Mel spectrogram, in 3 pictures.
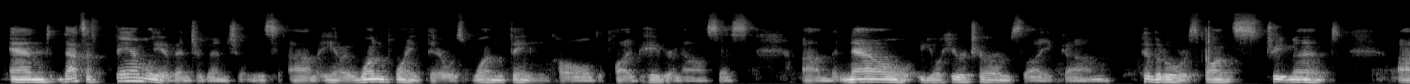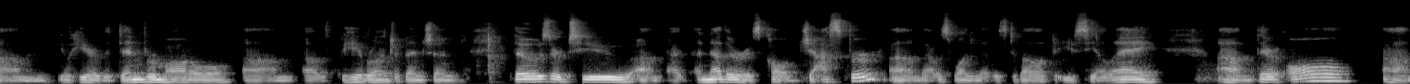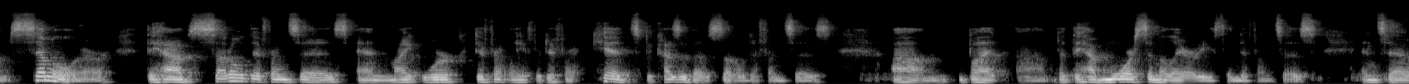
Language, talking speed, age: English, 130 wpm, 40-59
